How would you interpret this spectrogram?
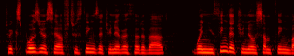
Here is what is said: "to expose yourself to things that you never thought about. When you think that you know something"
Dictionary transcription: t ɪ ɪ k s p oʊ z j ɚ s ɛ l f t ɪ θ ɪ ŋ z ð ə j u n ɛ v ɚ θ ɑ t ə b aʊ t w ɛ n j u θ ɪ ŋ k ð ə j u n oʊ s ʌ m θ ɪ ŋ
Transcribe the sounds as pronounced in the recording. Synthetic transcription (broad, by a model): t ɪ ɪ k s p oʊ z j ɚ s ɛ l f t ɪ θ ɪ ŋ z ð ə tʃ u n ɛ v ɚ θ ɑ t ə b aʊ t w ɛ n j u θ ɪ ŋ k ð ə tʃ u n oʊ s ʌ m θ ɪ ŋ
